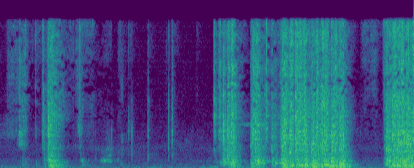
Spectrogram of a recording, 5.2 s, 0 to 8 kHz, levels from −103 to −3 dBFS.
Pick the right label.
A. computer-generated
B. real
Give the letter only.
A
